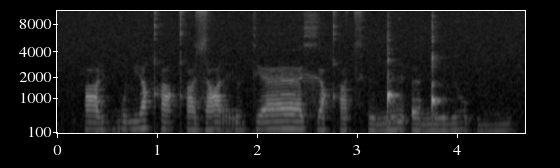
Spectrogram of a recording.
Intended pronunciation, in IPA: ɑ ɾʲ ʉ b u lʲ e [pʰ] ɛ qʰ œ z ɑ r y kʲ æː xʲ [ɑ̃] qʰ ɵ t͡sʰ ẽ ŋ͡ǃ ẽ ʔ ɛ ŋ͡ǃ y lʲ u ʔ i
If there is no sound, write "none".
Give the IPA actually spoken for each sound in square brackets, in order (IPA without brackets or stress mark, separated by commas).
qʰ, ɑ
